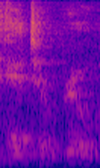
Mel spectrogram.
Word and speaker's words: Heteru: The word Hatha Yoga, or the word Hatha, represents, is speculated to come from an African word called Hathor, whose correct pronunciation is Heteru.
